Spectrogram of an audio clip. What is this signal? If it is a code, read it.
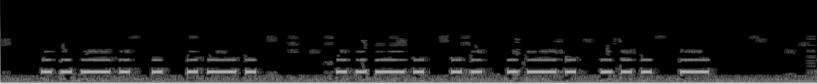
Morse code, heard as a keyed tone, about 12 wpm, 590 Hz. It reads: FER FIRST
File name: CW-QSO / CQ Call / CQ-QSO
